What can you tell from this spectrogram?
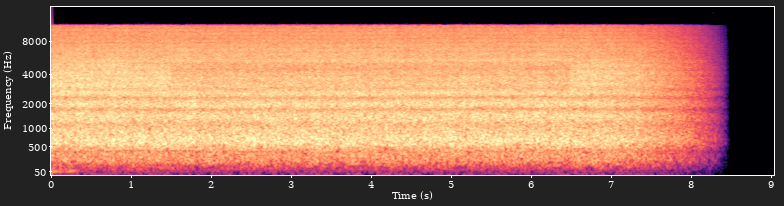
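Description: Steady rush of a waterfall's cascading water, fading out about eight seconds in.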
